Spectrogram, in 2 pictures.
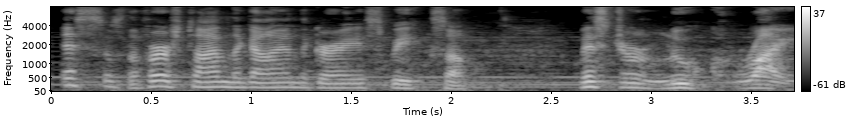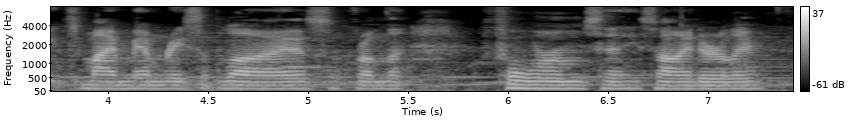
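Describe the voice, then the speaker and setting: A man with a medium-pitched voice reads a visual novel's narration aloud in the manner of a let's player. Game music plays clearly behind him. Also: steady tone, normal speed.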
